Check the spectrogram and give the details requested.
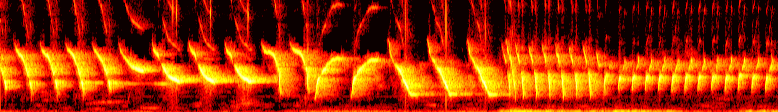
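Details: Indonesian pet canary, a male, in long continuous song played to train juveniles: quick repeated downslurred chips, sweeping whistles, then a steady rapid trill, with a faint low rumble behind.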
